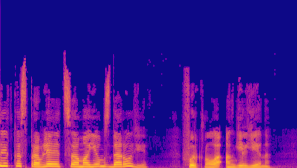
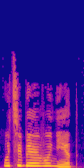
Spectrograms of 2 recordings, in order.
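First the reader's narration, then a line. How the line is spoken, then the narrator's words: Pleased giggle. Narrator (Russian): довольно хихикнула подруга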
